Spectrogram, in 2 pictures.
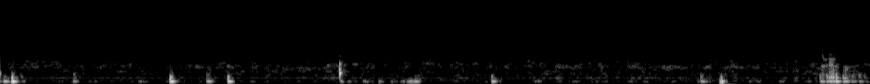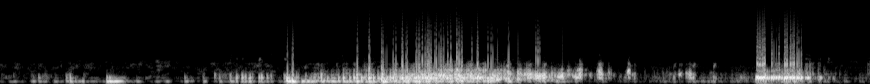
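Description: Scattered gurgles and clicks build into a long, loud rumbling growl, then a final burst; active bowel sounds during digestion.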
